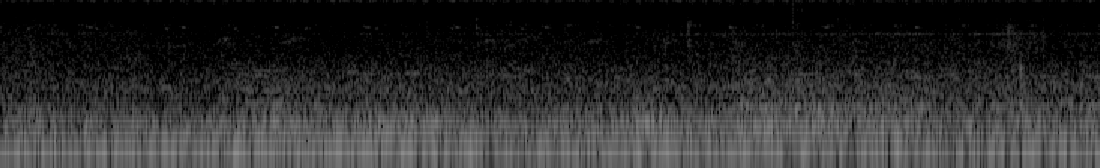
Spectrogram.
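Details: Honey bees in autumn, busily foraging for food to last the winter: a faint, low, steady buzzing hum of wings beneath soft background noise, with a few brief high clicks.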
